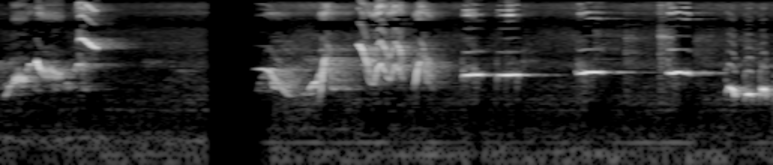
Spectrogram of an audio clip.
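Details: Champion contest white-rumped shama in varied song: bright rising whistles, buzzy fluttering high trills and a short gap, then evenly spaced steady whistled notes, closing with a lower warbled phrase.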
